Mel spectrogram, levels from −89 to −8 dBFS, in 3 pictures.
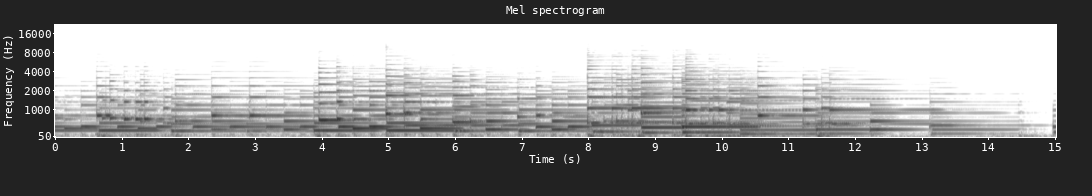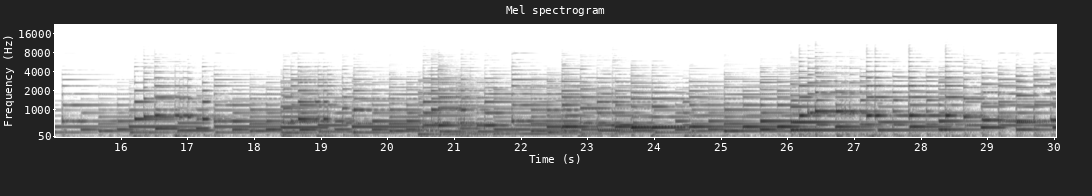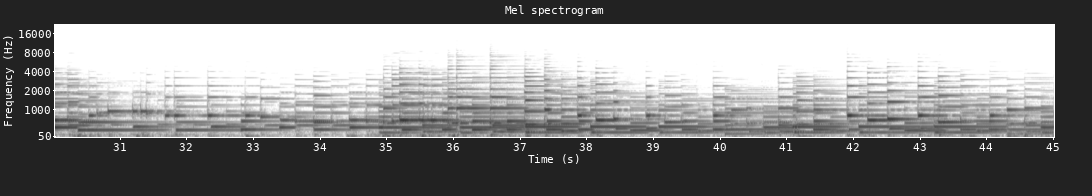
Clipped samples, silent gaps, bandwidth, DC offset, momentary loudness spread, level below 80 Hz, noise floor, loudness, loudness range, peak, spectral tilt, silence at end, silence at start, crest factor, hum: under 0.1%; none; 8.4 kHz; under 0.1%; 10 LU; -56 dBFS; -59 dBFS; -32 LUFS; 9 LU; -14 dBFS; -7 dB/octave; 0 s; 0 s; 18 dB; none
